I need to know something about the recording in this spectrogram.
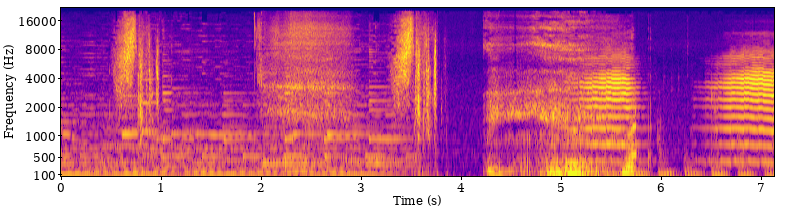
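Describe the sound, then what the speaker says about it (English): Mosquitoes whine in a game scene from WILL: A Wonderful World, a thin sustained buzzing layered over a tonal ambient bed, dropping out briefly before returning louder and wavering near the ear. "The annoying mosquitoes kept interrupting my thoughts."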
